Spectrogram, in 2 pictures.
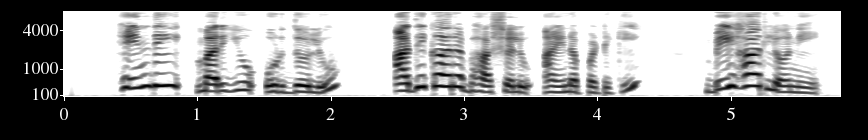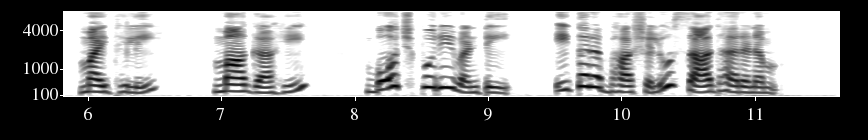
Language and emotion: Telugu, neutral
